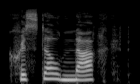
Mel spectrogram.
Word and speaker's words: Kristallnacht: the raid on his lab an atrocity resembling Kristallnacht during the Third Reich. Did I pronounce that correctly?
